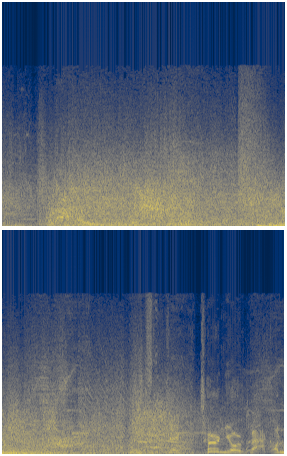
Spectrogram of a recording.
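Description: An energy blast roars and crackles loudly.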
